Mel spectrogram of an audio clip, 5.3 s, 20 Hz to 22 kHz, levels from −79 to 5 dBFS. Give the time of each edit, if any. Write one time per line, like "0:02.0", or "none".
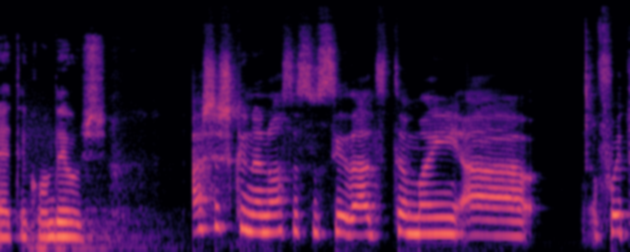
0:01.4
